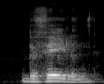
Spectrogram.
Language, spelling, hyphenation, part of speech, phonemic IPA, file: Dutch, bevelen, be‧ve‧len, verb / noun, /bəˈveːlə(n)/, Nl-bevelen.ogg
- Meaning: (verb) to order, to command; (noun) plural of bevel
